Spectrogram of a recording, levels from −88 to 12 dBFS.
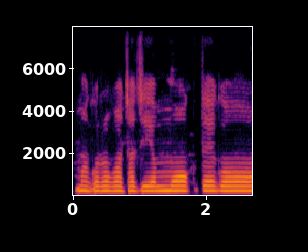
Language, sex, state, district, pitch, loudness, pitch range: Chakma, female, Tripura, Dhalai, 225 Hz, -14 LUFS, 220-225 Hz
